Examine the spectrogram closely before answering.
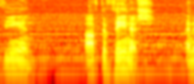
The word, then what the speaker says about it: Wien: People there still pronounce the name of their city as Wien, after Venus and its etheric music and architecture.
